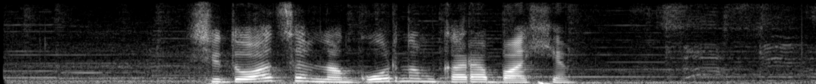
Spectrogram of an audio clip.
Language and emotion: Russian, neutral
